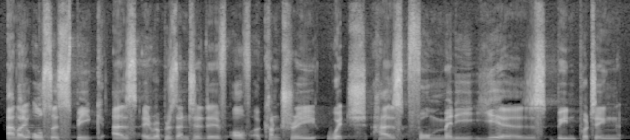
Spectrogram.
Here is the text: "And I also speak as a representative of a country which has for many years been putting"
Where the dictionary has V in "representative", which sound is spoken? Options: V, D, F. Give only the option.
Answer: V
